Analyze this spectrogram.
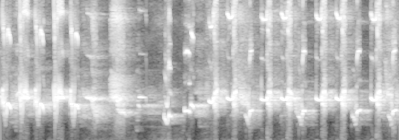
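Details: Actively singing black-winged myna with a full fill-in repertoire, played as a lure and training recording: a dense stream of quick, high chirps and short whistled notes, repeated nearly twice per second with uneven spacing.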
